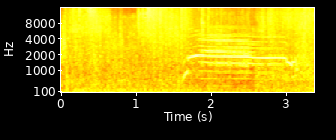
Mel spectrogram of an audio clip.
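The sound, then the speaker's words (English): Loud, sustained roaring blast from an exploding device, dense and unbroken throughout, with a thin high whine rising in midway, holding, then dropping away. “A concussive backlash shot through the hard wires that connected BB-2 to the device. I, of course, was blown off my feet and thrown across the room”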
